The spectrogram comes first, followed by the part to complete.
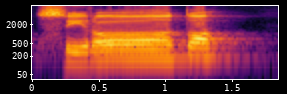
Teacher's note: Sad, zir, si, ra, alif, zabar ra, sira, ta, zabar ta, sirata. In this word, sad is also thick from mustaliya letters and you have to read ra with thick tone because it has zabar on it. And then you can see zabar before alif, so it is alif madda.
